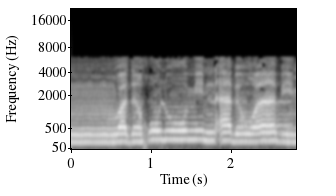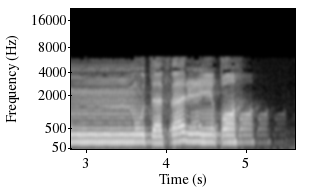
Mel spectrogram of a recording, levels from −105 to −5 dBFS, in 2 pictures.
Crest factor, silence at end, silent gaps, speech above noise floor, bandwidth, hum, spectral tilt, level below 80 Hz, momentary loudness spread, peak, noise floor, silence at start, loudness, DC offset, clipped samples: 16 dB; 0.5 s; none; 37 dB; 6.4 kHz; none; -7 dB/octave; -66 dBFS; 6 LU; -4 dBFS; -56 dBFS; 0 s; -20 LUFS; under 0.1%; under 0.1%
